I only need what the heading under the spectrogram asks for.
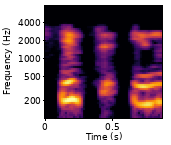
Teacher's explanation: பல் முதல் மருங்கின் அன்னத்திற்கு நெருக்கமாக உள்ள மேற்பல்லினுடைய அடியை போய் பொருந்த பிறக்கும் நாக்கினுடைய நுனி போய் அன்னத்தினுடைய அடிப்பகுதியை போய் பொருந்த பிறக்கும்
